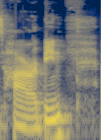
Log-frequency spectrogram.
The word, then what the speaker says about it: Harbin: Harbin, today pronounced in Chinese, Harbin,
